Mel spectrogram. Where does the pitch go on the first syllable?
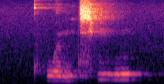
rising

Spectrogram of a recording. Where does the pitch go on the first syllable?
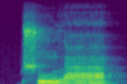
low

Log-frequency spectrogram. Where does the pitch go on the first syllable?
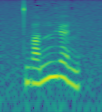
rising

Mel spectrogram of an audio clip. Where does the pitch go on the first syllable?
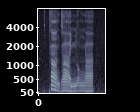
falling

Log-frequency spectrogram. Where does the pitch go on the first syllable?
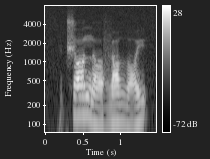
high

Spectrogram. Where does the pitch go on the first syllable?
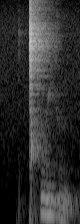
high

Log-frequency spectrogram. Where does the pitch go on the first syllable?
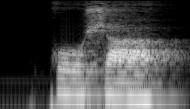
low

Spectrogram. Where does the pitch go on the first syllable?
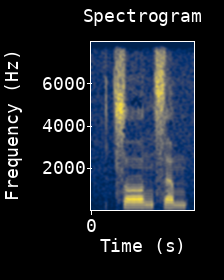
high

